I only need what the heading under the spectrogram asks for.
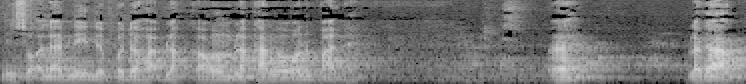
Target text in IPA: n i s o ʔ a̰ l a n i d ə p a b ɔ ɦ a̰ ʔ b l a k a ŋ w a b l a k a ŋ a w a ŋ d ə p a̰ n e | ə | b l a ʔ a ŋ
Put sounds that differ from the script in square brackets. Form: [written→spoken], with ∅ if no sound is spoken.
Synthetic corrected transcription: n i s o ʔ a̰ l a n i d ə p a [b→d] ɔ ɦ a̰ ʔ b l a k a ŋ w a b l a k a ŋ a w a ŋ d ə p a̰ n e | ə | b l a [ʔ→k] a ŋ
